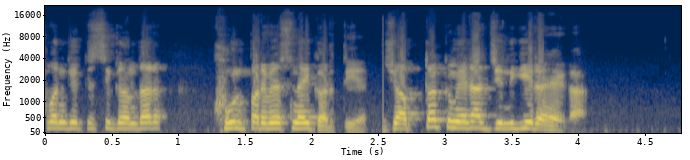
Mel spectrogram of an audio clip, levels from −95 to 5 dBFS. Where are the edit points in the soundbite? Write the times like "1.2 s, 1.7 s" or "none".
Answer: 2.5 s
